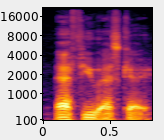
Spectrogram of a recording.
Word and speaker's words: fusk: p-h-s-u-p-h-u-s-k-s-k you know whatever however you want to spell it um but here f-u-s-k is what we said fusk we always fussed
